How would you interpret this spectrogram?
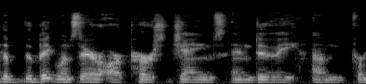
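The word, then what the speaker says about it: Peirce: first espoused by a fellow named Charles Sanders purse this what is pronounced purse it's spelling out there's not Pierce in mid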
